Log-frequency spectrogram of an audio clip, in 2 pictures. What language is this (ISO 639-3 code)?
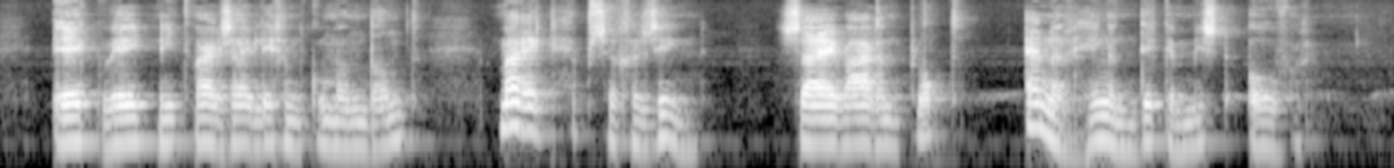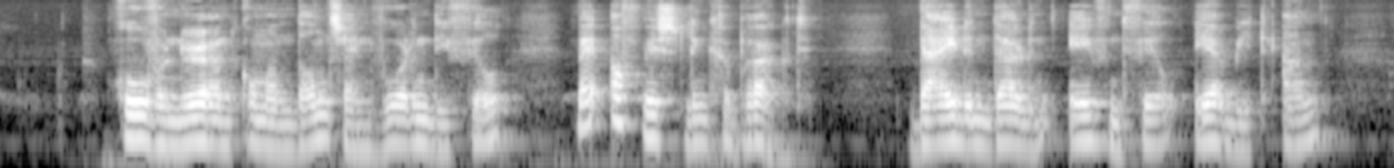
nld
